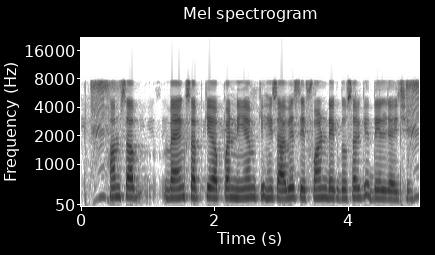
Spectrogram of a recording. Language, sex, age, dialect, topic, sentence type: Magahi, female, 36-40, Western, banking, statement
